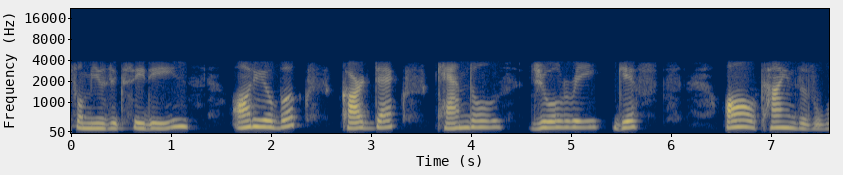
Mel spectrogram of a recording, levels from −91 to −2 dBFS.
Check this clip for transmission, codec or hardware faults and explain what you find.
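The speech comes through an ordinary G.711 telephone path, limited to a line band of about 150 Hz to 3.6 kHz with nothing above 4 kHz, and its 8-bit logarithmic coding, which fits 64 kbps mu-law, leaves at most a faint quantisation noise that follows the level, with nothing that points to any fault.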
